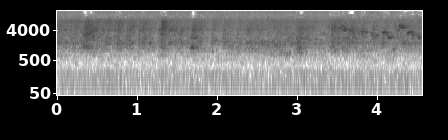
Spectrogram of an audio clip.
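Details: Grey herons quarrelling, recorded in 2018: harsh, rasping broadband calls come in short bursts about once a second over a busy chatter of other birds and a low background rumble.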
